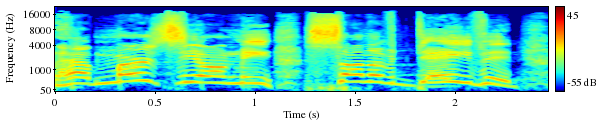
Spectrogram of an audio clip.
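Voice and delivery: loud, high plea for mercy; crying out. Retold or imitated. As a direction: call out desperately like the blind beggar. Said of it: "He cries out".

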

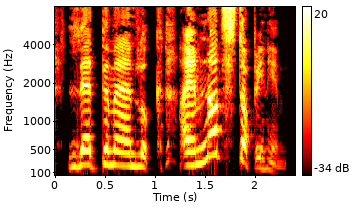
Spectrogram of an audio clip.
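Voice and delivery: huffy official's voice; exasperated. Acted. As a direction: protest your innocence pompously. Exasperated director protesting.

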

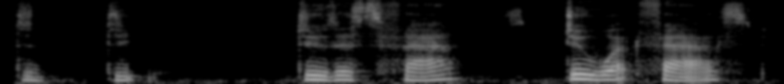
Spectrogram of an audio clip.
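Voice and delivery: high, flustered stammering question; alarmed stammer. A narrator's reading. Alarmed heroine stammers back his words.

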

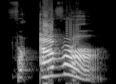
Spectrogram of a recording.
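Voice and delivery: slow, high, loud cry; distraught child. A narrator's reading. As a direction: draw the word out in dismay.

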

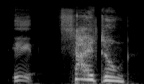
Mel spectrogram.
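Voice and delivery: slow, croaking voice of a half-hanged man. A narrator's reading. The revived man croaks from behind them, slow and rasping. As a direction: croak it out weakly. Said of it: "krächzte eine Stimme".

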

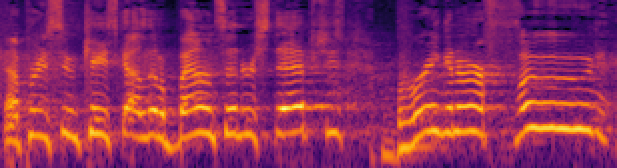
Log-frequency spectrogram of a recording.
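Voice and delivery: high, loud, gleeful telling; excited shouted narration; exuberant storytelling. Retold or imitated. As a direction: keep the celebration going in your voice. Teller still exuberant about Kate.

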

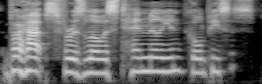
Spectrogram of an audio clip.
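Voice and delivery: high, hurried haggling offer; quick interjection. A narrator's reading. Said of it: "said Iachesis quickly".

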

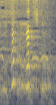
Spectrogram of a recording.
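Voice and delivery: high laughing urging; excited. Real, not acted. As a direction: egg them on, laughing.

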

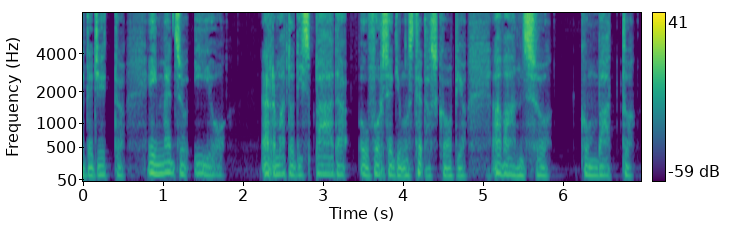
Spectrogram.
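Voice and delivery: soft, low storytelling voice; story narration. A narrator's reading. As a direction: narrate quietly as if at night.

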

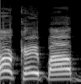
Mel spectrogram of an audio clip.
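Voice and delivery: high, loud hammy commentator; wrestling commentator. Retold or imitated. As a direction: shout it like a hammy announcer. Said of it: "commentators of our fake wrestling".

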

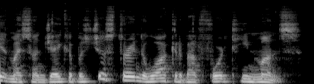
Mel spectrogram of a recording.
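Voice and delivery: normal talking voice

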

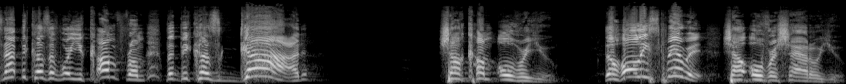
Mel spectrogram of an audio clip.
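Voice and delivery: rising, ringing preacher's cadence; full-force preaching. Real, not acted. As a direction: preach it out, building.

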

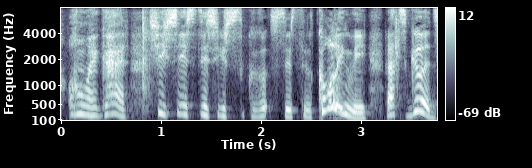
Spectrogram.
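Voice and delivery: light up at the news; excited relief. Retold or imitated. Telling listeners his joy that she called back, excited. His reaction to her call.

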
